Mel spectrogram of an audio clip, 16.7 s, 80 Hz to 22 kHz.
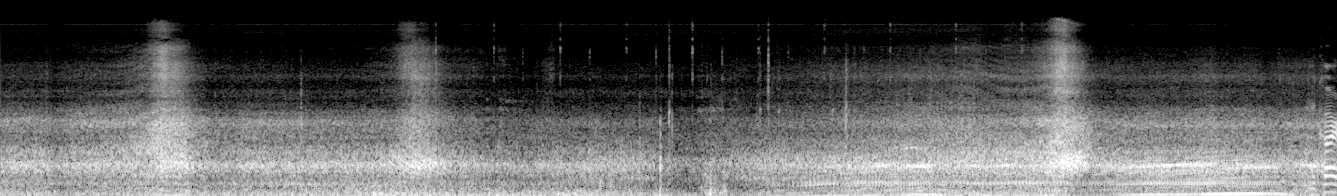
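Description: A 2005 Volkswagen Jetta four-door sedan accelerates, its engine rising in rising pitch sweeps from inside the cabin, with a steady road hum and a few faint brief tones.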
